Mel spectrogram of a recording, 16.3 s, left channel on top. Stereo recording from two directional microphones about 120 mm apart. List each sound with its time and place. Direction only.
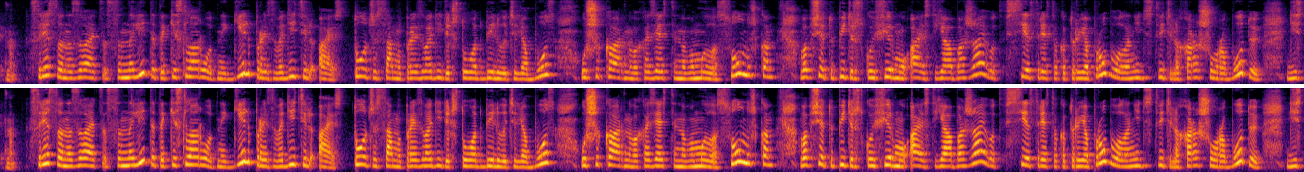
0.5 s speech: 60° right (ahead or behind)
